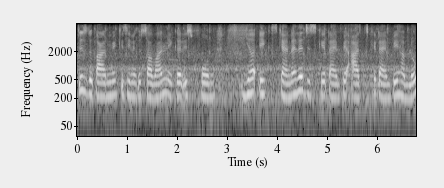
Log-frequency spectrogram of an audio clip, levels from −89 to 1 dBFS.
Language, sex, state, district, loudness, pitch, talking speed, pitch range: Hindi, female, Chhattisgarh, Korba, -17 LUFS, 215 Hz, 170 wpm, 210-235 Hz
